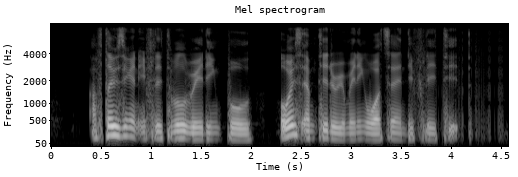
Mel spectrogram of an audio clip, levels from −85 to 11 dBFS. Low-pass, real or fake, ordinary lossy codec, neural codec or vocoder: 7.2 kHz; real; none; none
